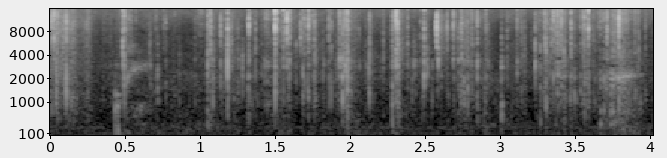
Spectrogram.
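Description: Paper craft tags and plastic packaging crinkling and rustling as they are handled, a faint, irregular string of crackles.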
